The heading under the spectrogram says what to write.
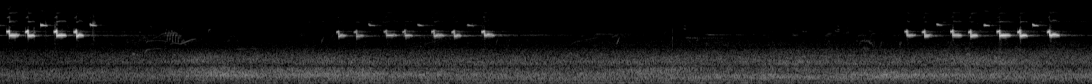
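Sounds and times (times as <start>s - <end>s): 
great tit Parus major giving high clipped double notes: 0.0s - 1.0s, 3.4s - 5.1s, 8.6s - 10.7s
steady background noise: 0.0s - 10.9s.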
